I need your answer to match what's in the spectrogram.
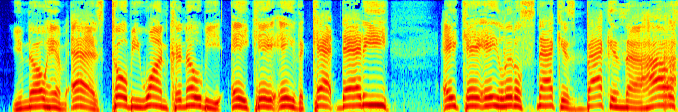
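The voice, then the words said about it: Imitates another person's voice. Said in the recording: “my best Josiah impression”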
